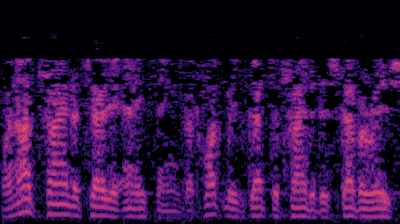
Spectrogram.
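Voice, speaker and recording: A man's voice: fairly low pitch, close to an everyday voice. Man acting a plain-spoken cop on muffled old radio. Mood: placating. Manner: colloquial, halting, matter-of-fact. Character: plodding, plain-spoken policeman investigating a call. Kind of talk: 1940s radio suspense acting. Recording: muffled, noisy 1940s radio broadcast.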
